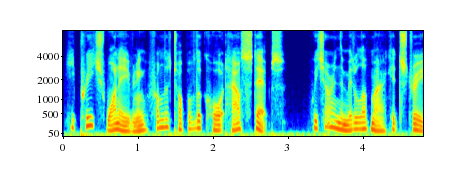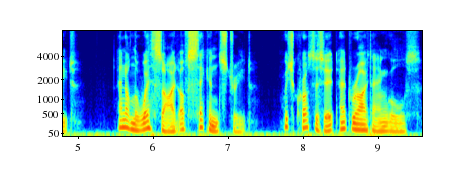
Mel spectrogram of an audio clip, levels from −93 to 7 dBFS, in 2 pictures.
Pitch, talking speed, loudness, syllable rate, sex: 120 Hz, 215 wpm, -18 LUFS, 5.5 syllables/s, male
